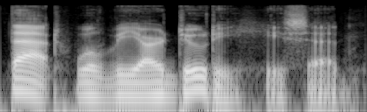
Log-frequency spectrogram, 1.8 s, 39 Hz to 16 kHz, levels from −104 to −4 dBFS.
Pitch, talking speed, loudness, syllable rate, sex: 95 Hz, 230 wpm, -23 LUFS, 4.9 syllables/s, male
